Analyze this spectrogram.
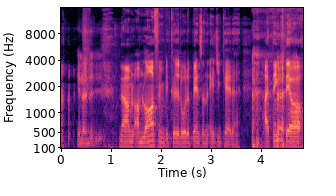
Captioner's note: laugh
